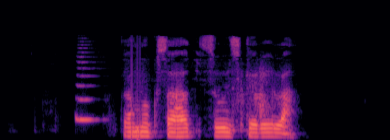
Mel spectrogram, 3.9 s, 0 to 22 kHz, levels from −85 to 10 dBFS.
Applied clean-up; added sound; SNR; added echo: neural mask model RNNoise.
